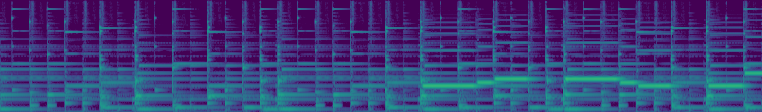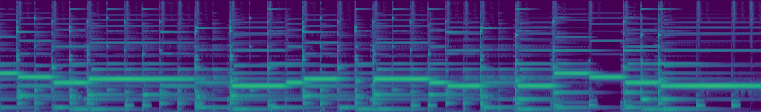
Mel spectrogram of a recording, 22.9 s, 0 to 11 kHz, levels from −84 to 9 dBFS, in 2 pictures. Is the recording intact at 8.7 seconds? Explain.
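Yes, the audio is intact at 8.7 seconds, with no dropout, click, distortion or other fault to be heard at that moment.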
